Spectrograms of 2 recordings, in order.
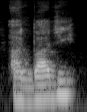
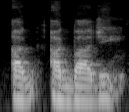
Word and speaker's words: Agbaji: Is it how do you pronounce that? Agbaji. Agbaji, yep.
